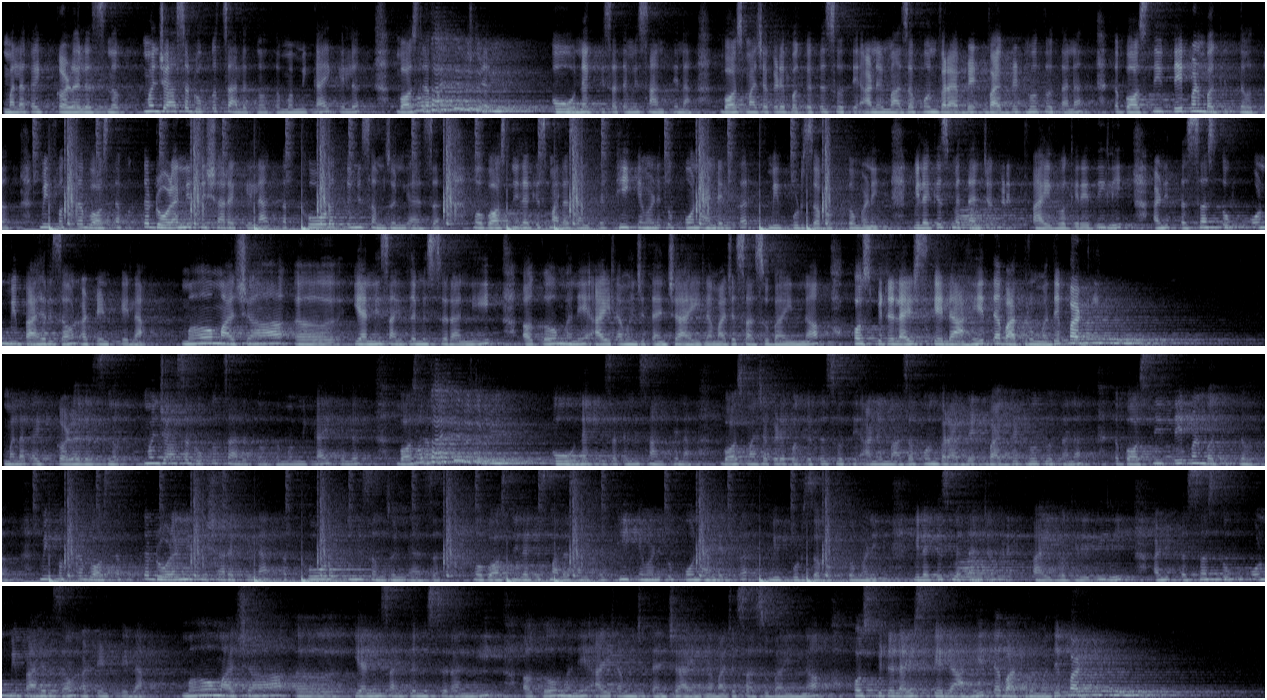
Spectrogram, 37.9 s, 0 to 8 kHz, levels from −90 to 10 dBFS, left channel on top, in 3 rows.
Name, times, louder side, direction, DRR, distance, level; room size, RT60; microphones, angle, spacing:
voice 1, 0.0-4.3 4.8-4.9 5.5-13.7 14.0-15.3 15.6-18.5 18.8-26.7 27.0-36.1, left 3 dB, 80° left, 9 dB, 0.9 m, -34 dB
voice 2, 4.1-5.0 22.1-22.5 24.5-24.9 35.8-37.0, equal, ahead, -5 dB, 4.4 m, -35 dB
sound 1, 12.8-13.9 14.2-14.3 14.5-14.9 15.1-16.4 16.7-16.8 17.0-17.4 17.7-18.9 19.2-19.3 19.6-19.9 20.2-20.9, left 3 dB, 30° left, 0.5 m, -35 dB
18.0 x 17.5 x 8.2 m, 2.7 s
head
